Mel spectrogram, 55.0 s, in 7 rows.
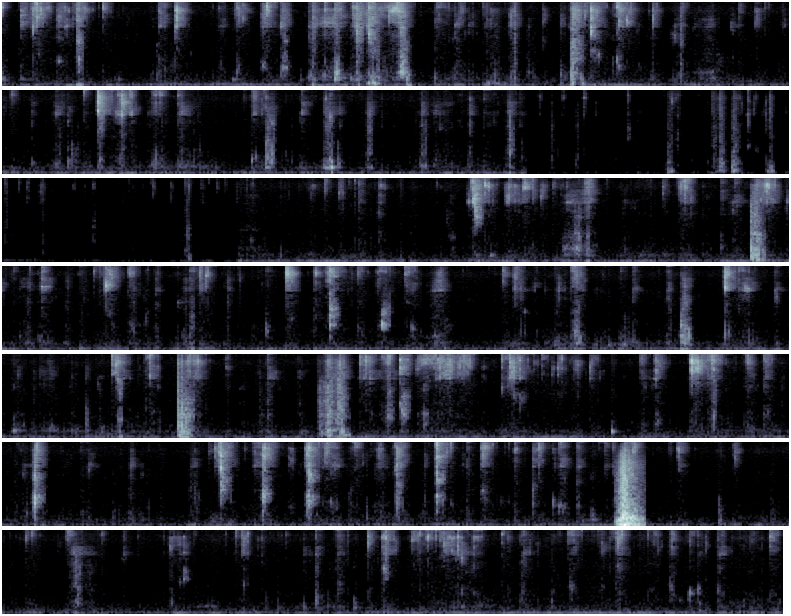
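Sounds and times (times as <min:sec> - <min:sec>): chewing and crunching food: 0:00.0 - 0:45.4, 0:46.0 - 0:55.0
heavy thump: 0:45.5 - 0:45.8.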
